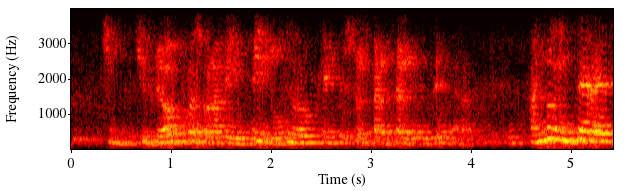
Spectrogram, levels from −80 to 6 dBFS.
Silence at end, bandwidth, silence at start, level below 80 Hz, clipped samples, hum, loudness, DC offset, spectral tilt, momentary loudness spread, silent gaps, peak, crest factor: 0 s; 4 kHz; 0 s; -60 dBFS; under 0.1%; none; -27 LUFS; under 0.1%; -10.5 dB/octave; 18 LU; none; -8 dBFS; 18 dB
